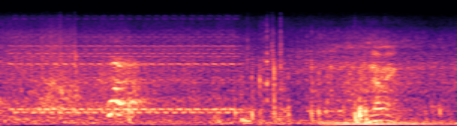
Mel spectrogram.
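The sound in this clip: A telephone rings in a bar with a steady electronic bell tone that repeats through the whole stretch, over a busy background of muffled noise and faint voices.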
